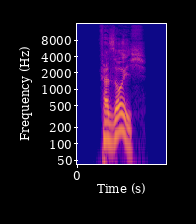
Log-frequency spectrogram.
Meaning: 1. singular imperative of verseuchen 2. first-person singular present of verseuchen
- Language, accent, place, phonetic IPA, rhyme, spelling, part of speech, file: German, Germany, Berlin, [fɛɐ̯ˈzɔɪ̯ç], -ɔɪ̯ç, verseuch, verb, De-verseuch.ogg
